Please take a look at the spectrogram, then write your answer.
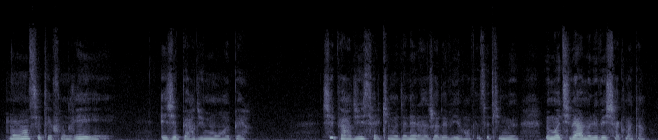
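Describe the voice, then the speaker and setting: A woman with a fairly low pitch and a dark, mellow, somewhat breathy tone speaks at a moderate pace in a monotone, flat way, with long, frequent pauses. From Paris, France, raised in Benin. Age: 20s. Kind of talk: personal testimony, faith storytelling, unscripted. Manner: reflective, halting, sincere, emotional; spontaneous, laughs often, self-correcting.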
